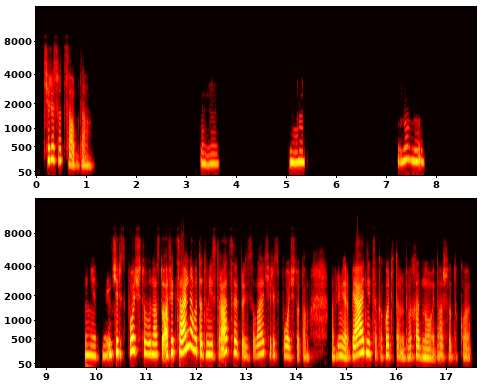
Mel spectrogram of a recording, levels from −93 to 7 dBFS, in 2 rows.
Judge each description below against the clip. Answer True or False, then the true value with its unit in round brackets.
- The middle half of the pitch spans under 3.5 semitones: False (4.4 semitones)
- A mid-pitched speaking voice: False (200 Hz)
